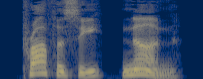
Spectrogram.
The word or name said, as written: prophecy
